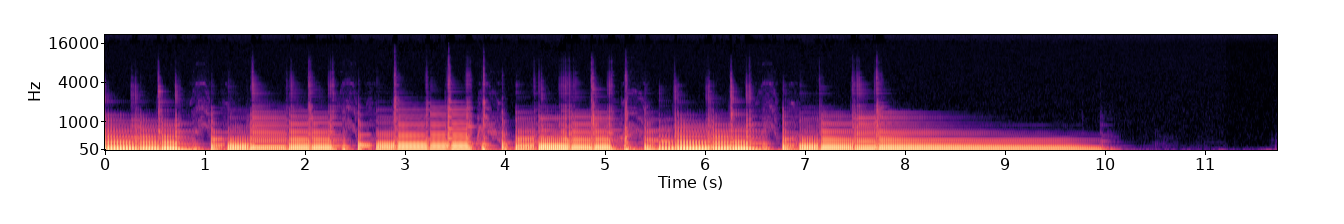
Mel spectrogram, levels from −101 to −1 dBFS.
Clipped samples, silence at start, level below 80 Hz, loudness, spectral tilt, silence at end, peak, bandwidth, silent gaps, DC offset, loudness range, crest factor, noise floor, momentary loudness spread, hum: under 0.1%; 0 s; -18 dBFS; -17 LUFS; -13 dB/octave; 1.7 s; 0 dBFS; 2.2 kHz; none; under 0.1%; 5 LU; 14 dB; -71 dBFS; 11 LU; none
